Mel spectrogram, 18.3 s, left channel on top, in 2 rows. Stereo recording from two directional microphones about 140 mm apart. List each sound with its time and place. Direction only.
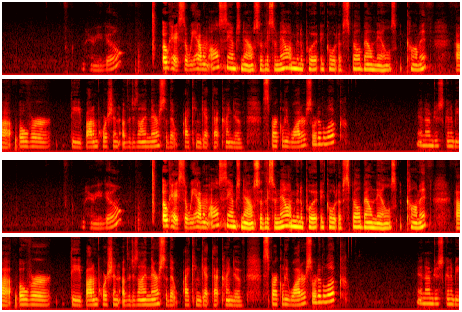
1.8 s a woman's voice: 45° right (ahead or behind)
17.5 s speech: 40° right (ahead or behind)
